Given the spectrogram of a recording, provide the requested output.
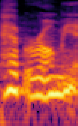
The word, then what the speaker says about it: peperomia: I think overall that pepperoni pepperoni is doing real well oh I'm calling that peperomia it's the Pylea pepper moieties I always mispronounced these okay above here is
